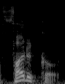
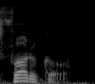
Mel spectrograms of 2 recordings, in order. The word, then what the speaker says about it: Falco: And below it is my title in katakana, the fu, okay, the letter fu, little a, ru, and ko, Falco. It can be pronounced as Falco.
